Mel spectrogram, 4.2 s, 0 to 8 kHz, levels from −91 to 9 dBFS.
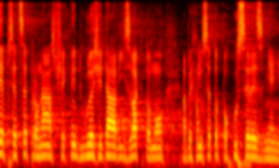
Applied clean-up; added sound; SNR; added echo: none; none; none; none.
